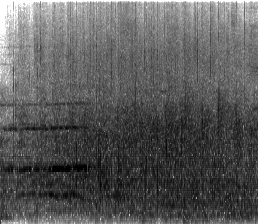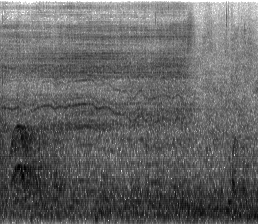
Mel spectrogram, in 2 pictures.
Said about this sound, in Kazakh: Ендеше құрмет қошеметпен қарсы алыңыздар.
